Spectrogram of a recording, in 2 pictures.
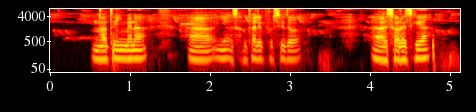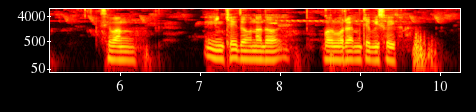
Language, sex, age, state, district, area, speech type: Santali, male, 30-45, West Bengal, Malda, rural, spontaneous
